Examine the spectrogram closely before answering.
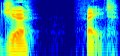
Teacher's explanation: the D and the yod can merge, they can assimilate to give you j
